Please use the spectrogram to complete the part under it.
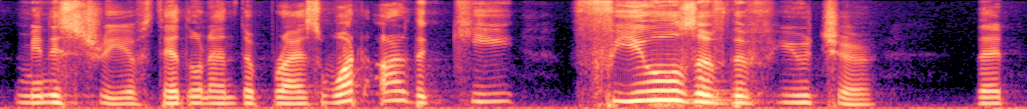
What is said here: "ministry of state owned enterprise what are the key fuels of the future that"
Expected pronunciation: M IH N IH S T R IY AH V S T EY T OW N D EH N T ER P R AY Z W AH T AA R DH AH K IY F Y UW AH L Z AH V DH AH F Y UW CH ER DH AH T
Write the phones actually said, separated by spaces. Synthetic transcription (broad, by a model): M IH N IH S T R IY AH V S T EY T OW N EH N T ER P R AY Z W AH T AA R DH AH K IY F Y UW L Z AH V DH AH F Y UW CH ER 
